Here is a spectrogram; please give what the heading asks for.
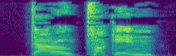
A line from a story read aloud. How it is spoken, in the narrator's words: Mustang shouts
